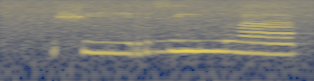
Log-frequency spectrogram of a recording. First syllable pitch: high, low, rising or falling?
low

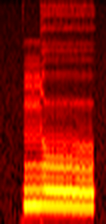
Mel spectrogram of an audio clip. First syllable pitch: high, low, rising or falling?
low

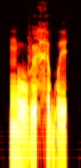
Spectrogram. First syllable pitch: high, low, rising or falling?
falling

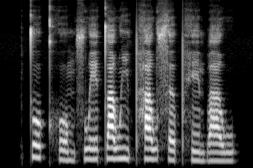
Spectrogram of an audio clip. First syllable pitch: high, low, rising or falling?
falling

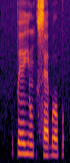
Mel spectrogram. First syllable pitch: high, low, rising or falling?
high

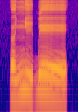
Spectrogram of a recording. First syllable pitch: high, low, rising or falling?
low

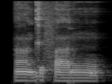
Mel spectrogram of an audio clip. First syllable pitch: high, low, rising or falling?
low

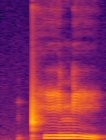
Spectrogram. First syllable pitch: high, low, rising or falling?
high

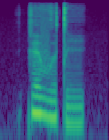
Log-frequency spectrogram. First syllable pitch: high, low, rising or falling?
high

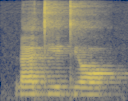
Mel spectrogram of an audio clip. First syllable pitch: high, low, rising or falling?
high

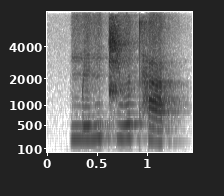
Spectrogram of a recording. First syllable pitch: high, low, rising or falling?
rising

